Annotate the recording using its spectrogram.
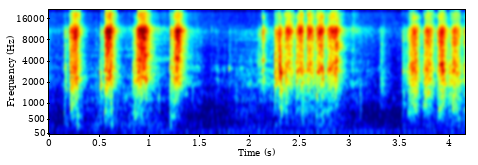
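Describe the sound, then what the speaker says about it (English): A sanding belt rubs back and forth over a rough edge in short bursts, four quick strokes then a longer steady pass and a final flurry, close and clear with no voices. "This is actually a sanding belt that I'm using here that's just perfect for this job."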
